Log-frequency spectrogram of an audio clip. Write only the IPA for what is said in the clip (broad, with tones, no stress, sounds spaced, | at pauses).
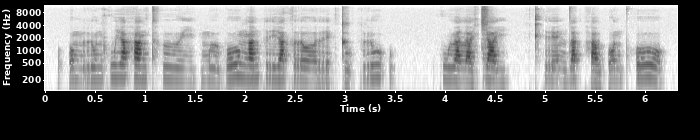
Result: ʔ o˧ m r u˧ n k w i˦˥ a̯ h a˦˥ ŋ tʰ ɯː˧ j | m ɯː˨˩ p oː˥˩ ŋ a˥˩ n p r i˧ a̯ k r ɤː˧ r e˨˩ k̚ t u˨˩ ʔ p r u˥˩ ʔ | k w ɯ˧ a̯ l a˩˦ j t͡ɕ a˧ j | kʰ r e˧ n d a˥˩ t̚ h a˩˦ w ʔ o˧ n pʰ oː˥˩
